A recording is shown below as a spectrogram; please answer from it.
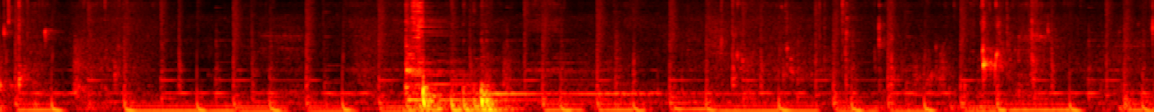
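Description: Homemade butter made from heavy whipping cream is washed in water, producing close drips, splashes and clinks of a utensil against a bowl, with a louder burst of sloshing midway.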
